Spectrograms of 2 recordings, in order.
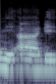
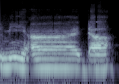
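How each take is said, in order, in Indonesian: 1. Kata ini berakhir dengan vokal 'i'. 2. Kata ini berakhir dengan vokal 'a'. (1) "Bukan mi'adi" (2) "Patutnya tukhliful mi'ada"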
